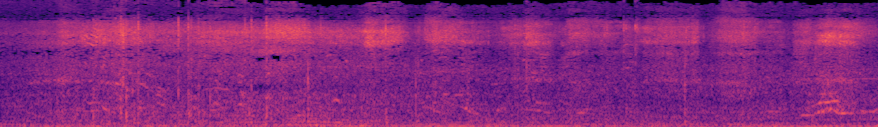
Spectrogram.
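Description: Wind buffeting a phone microphone outdoors, a steady low rumble, with faint voices in the background.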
